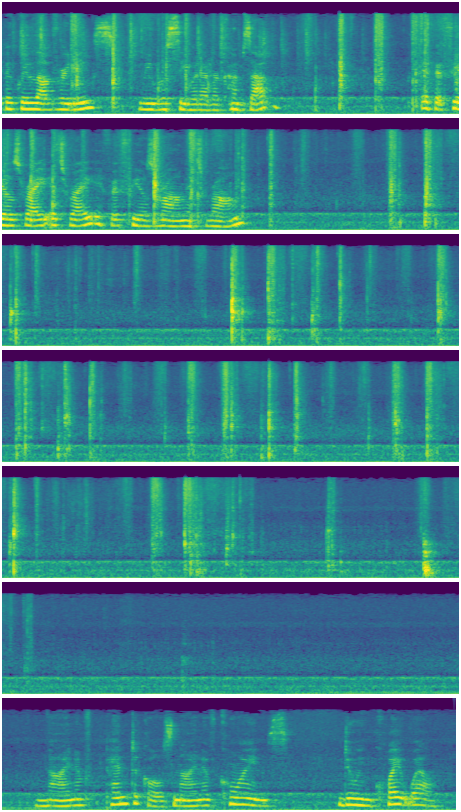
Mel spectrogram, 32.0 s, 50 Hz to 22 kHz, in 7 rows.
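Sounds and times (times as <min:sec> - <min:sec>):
cards being shuffled: 0:00.0 - 0:21.8, 0:22.4 - 0:23.3
steady low hum: 0:00.0 - 0:31.9.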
